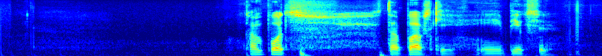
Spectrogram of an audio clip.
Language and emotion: Russian, neutral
